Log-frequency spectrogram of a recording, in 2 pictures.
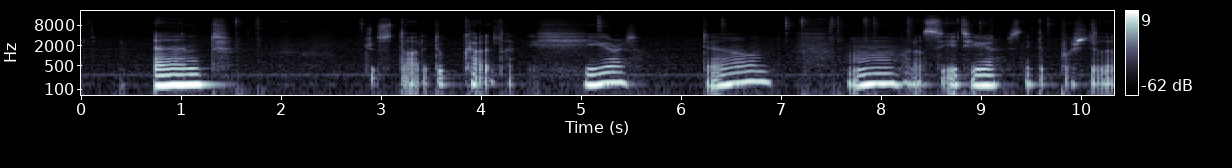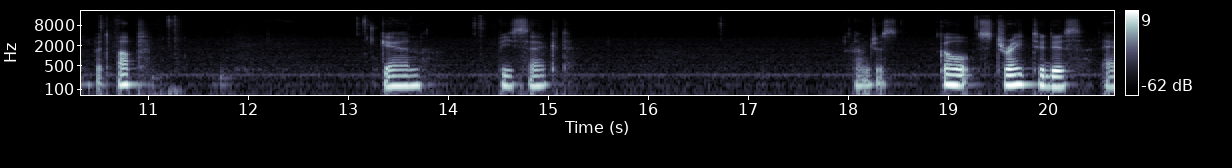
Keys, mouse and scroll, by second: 6.3 click, 7.4 ctrl+z, 7.7 ctrl+z, 8.5 middle click, 8.9 scroll down 1, 9.5 click, 11.1 KP_7, 12.9 click.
